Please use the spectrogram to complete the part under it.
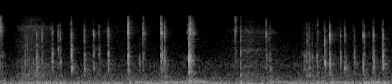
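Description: Fingers type C++ code on a computer keyboard, producing quiet, close, irregular clicking keystrokes in quick bursts with brief pauses and no talking.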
